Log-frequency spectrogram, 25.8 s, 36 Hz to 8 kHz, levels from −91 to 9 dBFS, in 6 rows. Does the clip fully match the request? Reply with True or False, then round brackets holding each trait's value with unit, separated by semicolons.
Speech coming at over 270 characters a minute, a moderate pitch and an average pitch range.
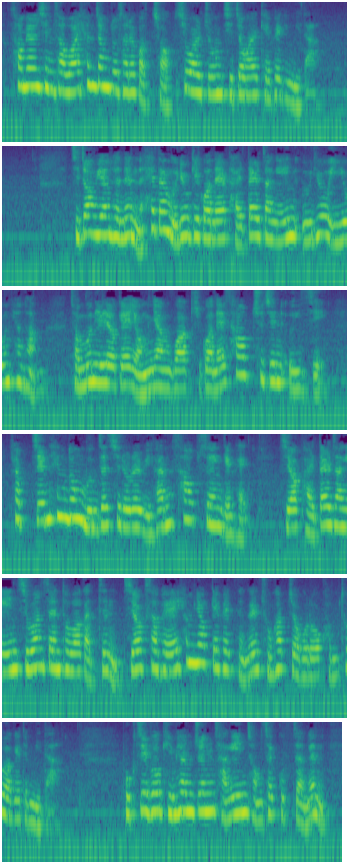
False (305 characters per minute; 225 Hz; 4.6 semitones)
